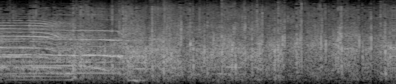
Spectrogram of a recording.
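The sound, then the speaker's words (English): A church audience applauds as the pastor's wife joins him on stage. Dense, steady clapping runs throughout, and a held musical tone fades out in the first second. “How about a hand for my wife as she joins me one more time?”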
